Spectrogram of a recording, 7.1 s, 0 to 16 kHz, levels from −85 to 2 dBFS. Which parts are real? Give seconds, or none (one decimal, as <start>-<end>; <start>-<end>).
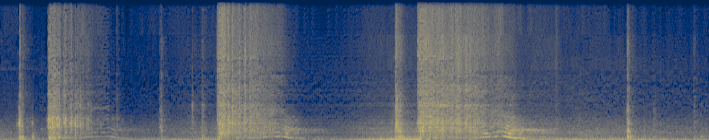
0.0-1.8; 5.6-7.1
